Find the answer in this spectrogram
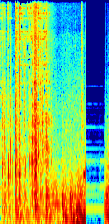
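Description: Keys jangling and clicking with irregular rattling, cut off abruptly near the end.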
